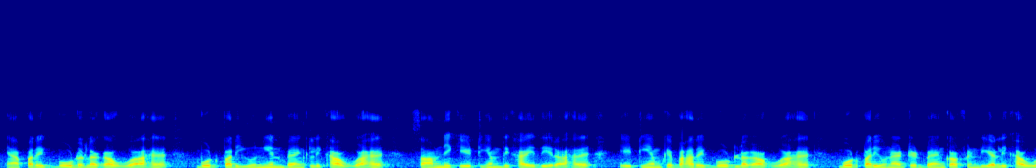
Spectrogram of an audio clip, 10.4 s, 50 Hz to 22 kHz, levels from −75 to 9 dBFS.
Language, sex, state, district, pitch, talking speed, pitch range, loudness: Hindi, male, Bihar, Gaya, 100 Hz, 220 wpm, 100-105 Hz, -25 LUFS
